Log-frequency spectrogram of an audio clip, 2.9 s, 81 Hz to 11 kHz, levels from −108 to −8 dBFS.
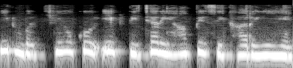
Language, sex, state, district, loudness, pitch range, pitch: Hindi, female, Bihar, Supaul, -12 LUFS, 205-260 Hz, 230 Hz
